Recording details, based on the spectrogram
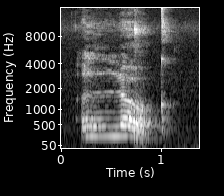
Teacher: Este tercer símbolo nos indicará que la U suena muy similar al sonido inmediatamente anterior, solo que no habrá necesidad de poner la boca en posición de silbido y tampoco será necesario hacer la U tan larga, será una U corta.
